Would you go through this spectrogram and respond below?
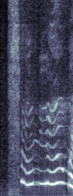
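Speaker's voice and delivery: high, wondering voice; breathless disbelief at good news; amazed realization. Retold or imitated. Man hearing God loves him. (espanto maravilhado)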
